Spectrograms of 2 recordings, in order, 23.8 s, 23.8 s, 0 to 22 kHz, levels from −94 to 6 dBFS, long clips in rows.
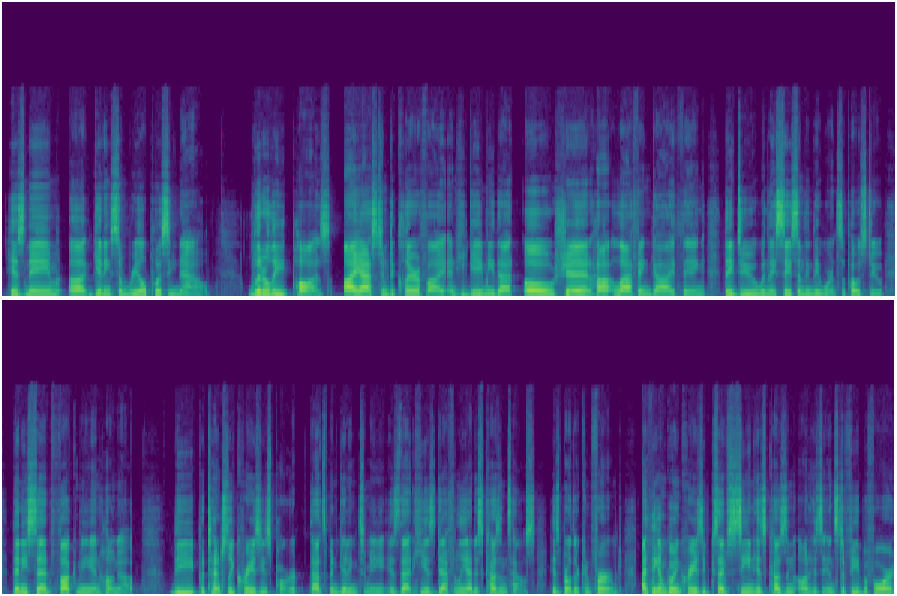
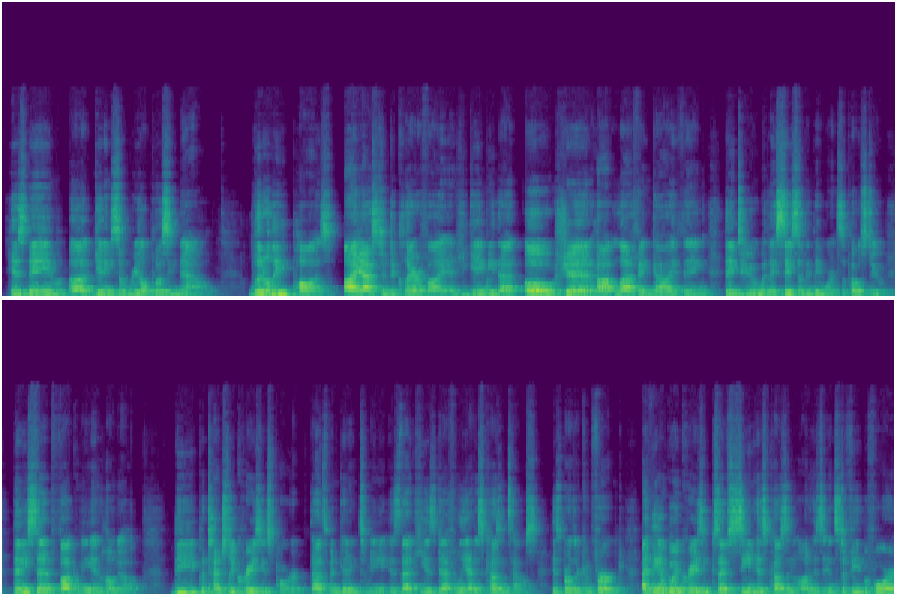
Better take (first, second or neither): first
